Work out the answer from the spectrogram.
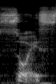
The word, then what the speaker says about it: Seuss: If you didn't know, listeners, his name was pronounced Soy. That's how he pronounced it, which is so weird because it's also not his real name.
